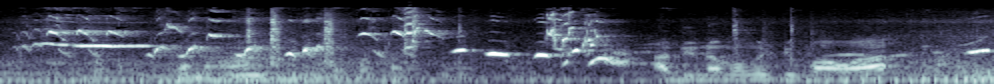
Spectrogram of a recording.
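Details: White-rumped shama singing: a rich, varied medley of clear whistles, rising and falling slurs, sharp chips and rapid trills packed into a continuous, energetic phrase.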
